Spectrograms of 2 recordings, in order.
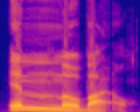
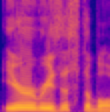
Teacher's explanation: the N assimilates to the consonant after it and becomes a copy of it in mobile in mobile and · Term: assimilation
